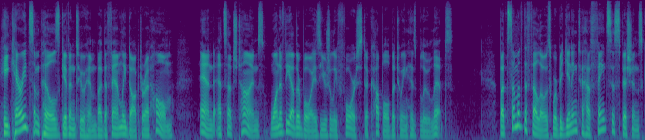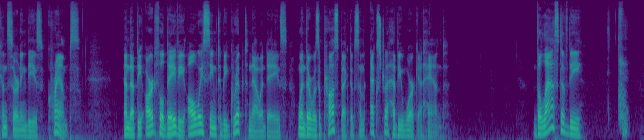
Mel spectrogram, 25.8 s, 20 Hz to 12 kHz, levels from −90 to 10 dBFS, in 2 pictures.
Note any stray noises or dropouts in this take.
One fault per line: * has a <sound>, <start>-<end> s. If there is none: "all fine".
* has a sneeze, 25.0-25.5 s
